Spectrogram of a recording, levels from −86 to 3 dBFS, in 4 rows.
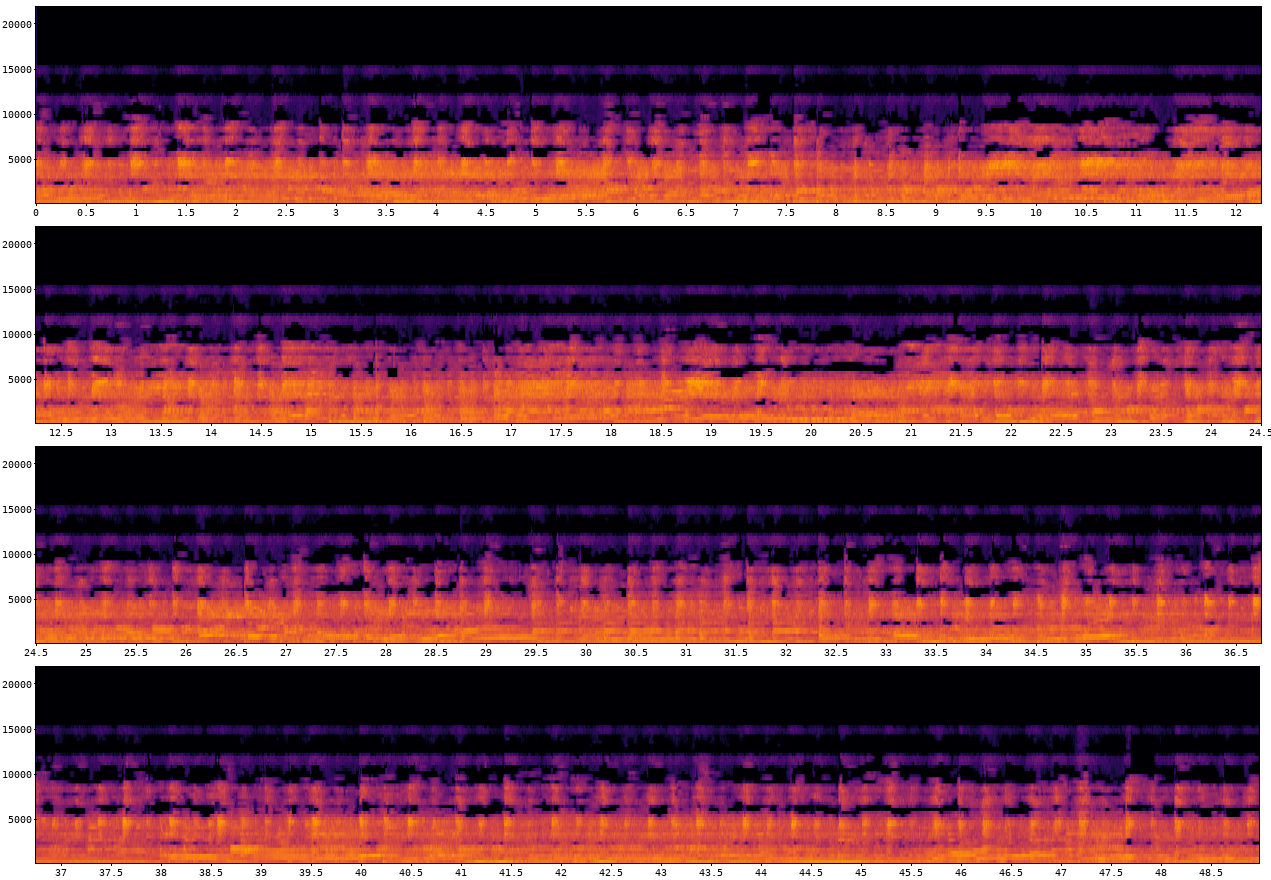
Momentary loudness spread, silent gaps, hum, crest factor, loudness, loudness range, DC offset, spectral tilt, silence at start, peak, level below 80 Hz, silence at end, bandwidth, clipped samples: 4 LU; none; none; 16 dB; -18 LUFS; 3 LU; under 0.1%; -2.5 dB/octave; 0 s; -4 dBFS; -40 dBFS; 0 s; 16 kHz; under 0.1%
